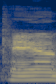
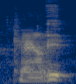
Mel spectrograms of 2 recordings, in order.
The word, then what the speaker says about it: Cannes: But Cannes. Can't whatever. There's no S. The S is silent. It's French.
